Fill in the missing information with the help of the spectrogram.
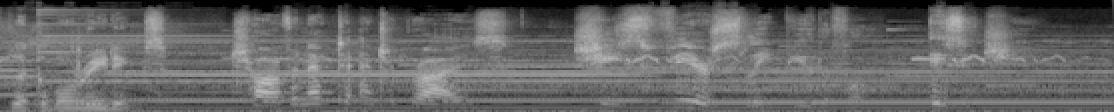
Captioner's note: over comm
